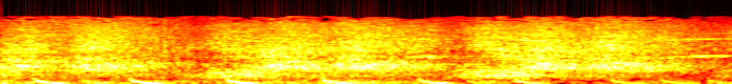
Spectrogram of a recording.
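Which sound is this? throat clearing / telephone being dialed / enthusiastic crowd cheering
enthusiastic crowd cheering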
